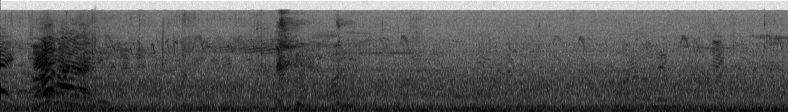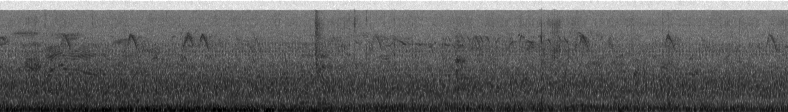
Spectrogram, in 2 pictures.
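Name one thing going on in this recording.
Men talk faintly at a distance.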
